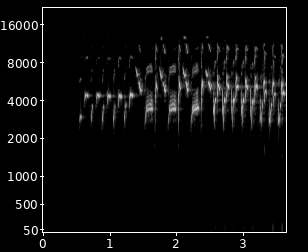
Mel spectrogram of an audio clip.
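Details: Goldfinch song used as a tutor recording for young birds: starts with a few thin high chirps, then builds into a dense, rapid liquid twitter of rolling notes, with no other sounds.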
